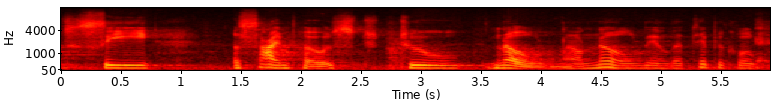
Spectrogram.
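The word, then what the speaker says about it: Knole: And we didn't know where we were going, but we happened to see a signpost to Knowle. Now, Knowle, in the typical British spelling, is spelled K-N-O-L-E, right?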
